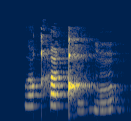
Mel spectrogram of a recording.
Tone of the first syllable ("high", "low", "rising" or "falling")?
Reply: rising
